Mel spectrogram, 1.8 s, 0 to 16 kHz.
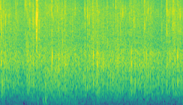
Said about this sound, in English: Listen. 300 folks, a bunch of these. Yeah, you can clap.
